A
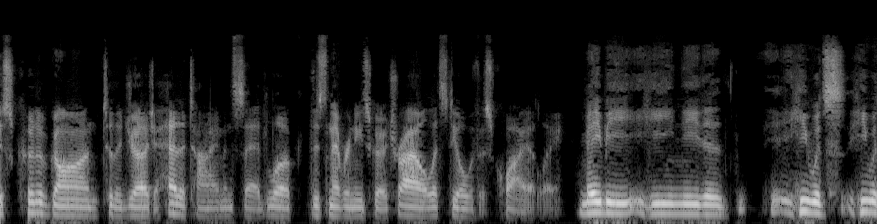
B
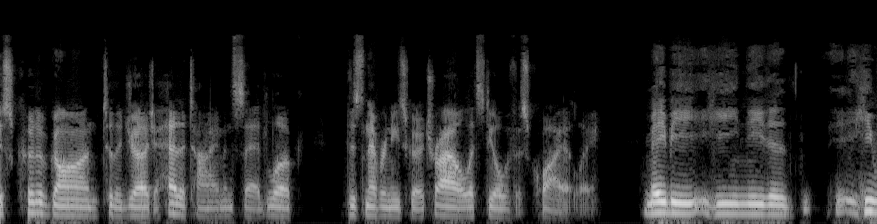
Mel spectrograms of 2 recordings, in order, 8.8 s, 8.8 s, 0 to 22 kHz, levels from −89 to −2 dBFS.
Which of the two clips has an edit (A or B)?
A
